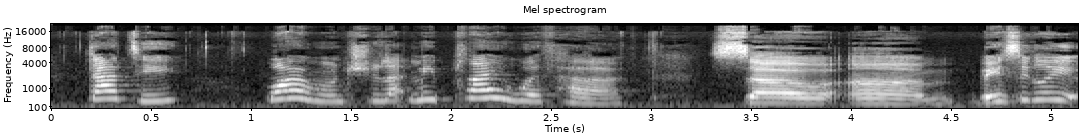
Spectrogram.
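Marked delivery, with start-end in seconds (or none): 0.2-2.9 put-on high, small little British girl voice. Retelling a story where a voice is heard every night, little British girl voice. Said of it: "this like little British girl's voice and she's like".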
